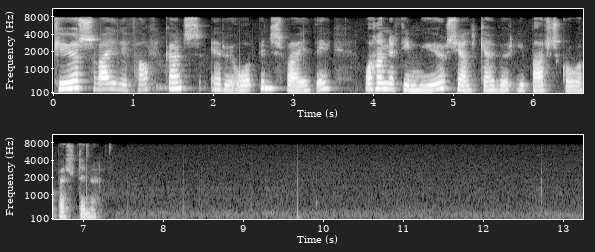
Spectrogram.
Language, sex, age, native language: Icelandic, female, 60-69, Icelandic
